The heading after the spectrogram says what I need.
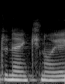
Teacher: Dünən kinoya sözlərindəki ü və o dodaqlanan saitlərdir.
